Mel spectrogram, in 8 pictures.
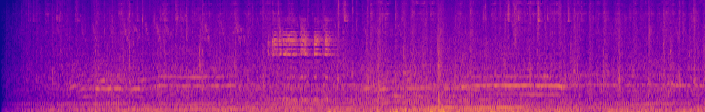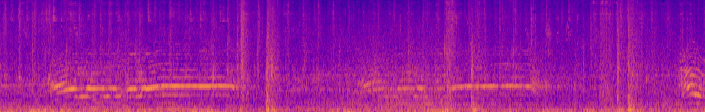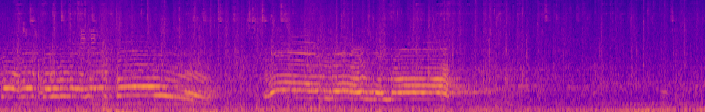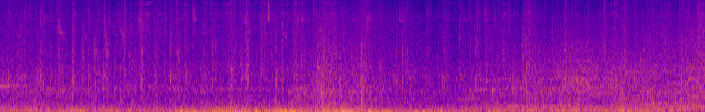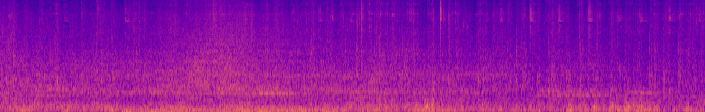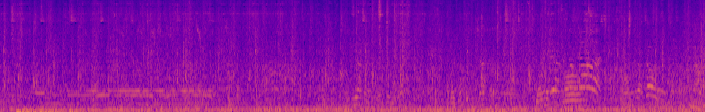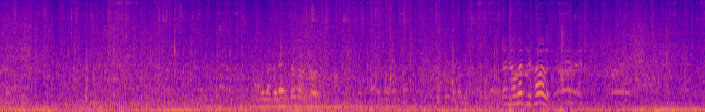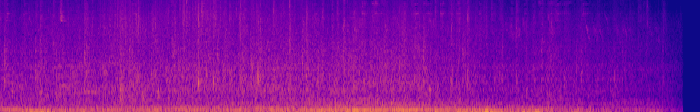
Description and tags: Horse Carriage Through Edfu Egypt
Horse carriage ride through streets of Edfu Egypt
carriage, coach, ambient, ride, temple, soundscape, Nile, city, streets, field-recording, crowd, ambience, traffic, equine, atmosphere, horses, clip, ambiance, hooves, Egypt, Arabic, general-noise, clop, urban, horse, buggy, street, Edfu, people, noise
